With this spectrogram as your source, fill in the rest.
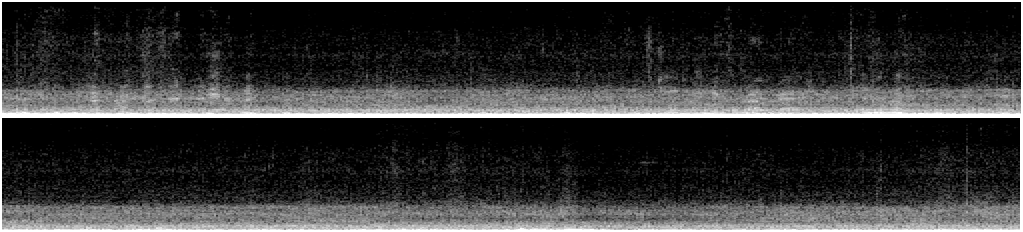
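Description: A vehicle engine rumbles low and steady as it drives slowly.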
